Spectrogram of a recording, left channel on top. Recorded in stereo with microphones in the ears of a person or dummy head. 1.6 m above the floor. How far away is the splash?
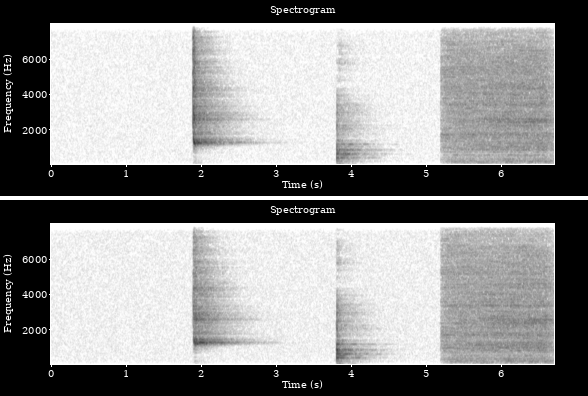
About 0.9 m.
